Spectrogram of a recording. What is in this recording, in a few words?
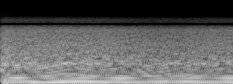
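distort, Fairlight; East West; Global Sounds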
